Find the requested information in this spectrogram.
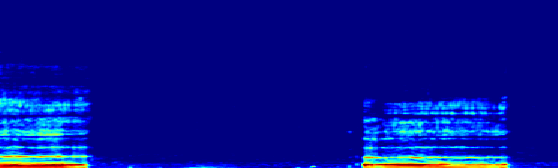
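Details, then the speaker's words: Burping from motion sickness with nausea, feeling about to throw up: two long, loud, tonal belches separated by a quiet pause. "um the oh my god dude when i got motion sickness i uh started burping because i need to throw up"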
